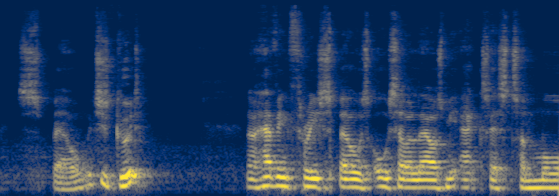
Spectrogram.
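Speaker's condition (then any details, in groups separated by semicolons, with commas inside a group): No condition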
